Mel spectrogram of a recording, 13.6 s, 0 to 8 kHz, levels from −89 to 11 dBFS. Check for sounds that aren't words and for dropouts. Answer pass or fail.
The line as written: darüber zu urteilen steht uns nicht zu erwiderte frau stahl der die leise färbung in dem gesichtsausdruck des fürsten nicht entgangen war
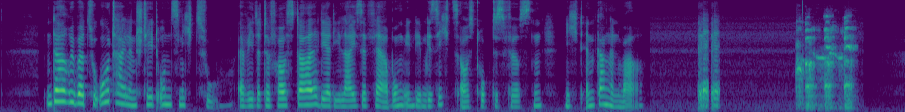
fail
